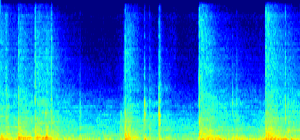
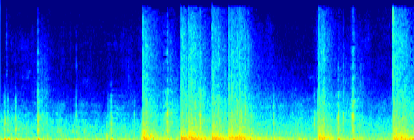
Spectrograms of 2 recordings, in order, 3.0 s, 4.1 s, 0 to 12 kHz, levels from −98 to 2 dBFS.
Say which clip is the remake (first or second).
first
